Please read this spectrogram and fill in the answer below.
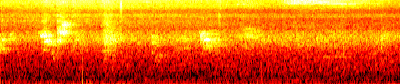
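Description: A few faint, short bird chirps over a low, steady background hum.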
